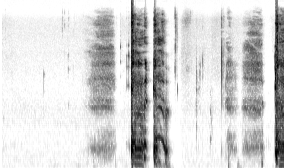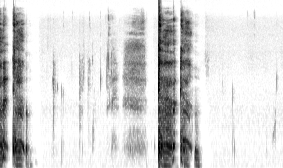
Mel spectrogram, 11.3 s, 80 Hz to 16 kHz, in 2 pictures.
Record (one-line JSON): {"three_cough_length": "11.3 s", "three_cough_amplitude": 32768, "three_cough_signal_mean_std_ratio": 0.32, "survey_phase": "beta (2021-08-13 to 2022-03-07)", "age": "45-64", "gender": "Female", "wearing_mask": "No", "symptom_cough_any": true, "symptom_runny_or_blocked_nose": true, "symptom_sore_throat": true, "symptom_fatigue": true, "symptom_fever_high_temperature": true, "symptom_headache": true, "symptom_onset": "3 days", "smoker_status": "Never smoked", "respiratory_condition_asthma": false, "respiratory_condition_other": false, "recruitment_source": "Test and Trace", "submission_delay": "1 day", "covid_test_result": "Positive", "covid_test_method": "RT-qPCR"}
